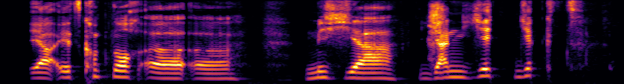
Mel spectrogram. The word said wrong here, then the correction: Janjetz: Ähm, wie wird er überhaupt richtig ausgesprochen? Michael? Janjetz. Janjetz. Äh, Tschecher?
